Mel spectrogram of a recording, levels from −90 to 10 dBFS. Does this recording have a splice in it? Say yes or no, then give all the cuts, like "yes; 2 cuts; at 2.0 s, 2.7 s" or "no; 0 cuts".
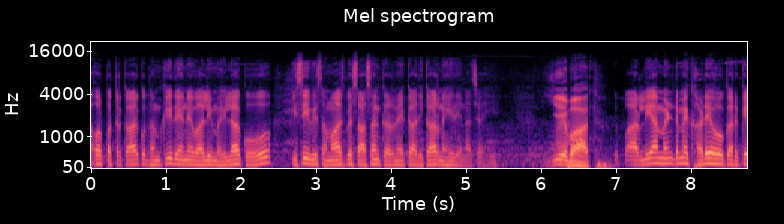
no; 0 cuts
